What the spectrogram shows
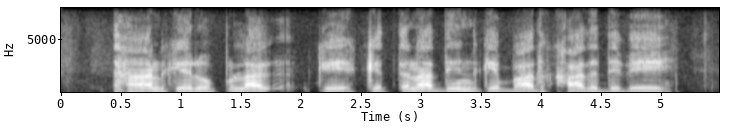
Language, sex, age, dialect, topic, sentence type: Magahi, male, 41-45, Central/Standard, agriculture, question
